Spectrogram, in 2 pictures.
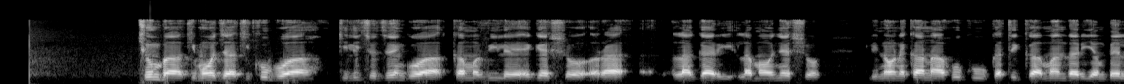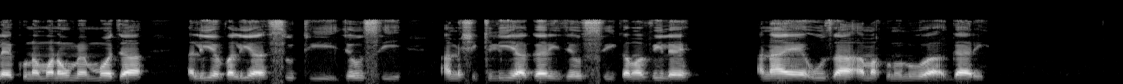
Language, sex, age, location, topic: Swahili, male, 25-35, Nairobi, finance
